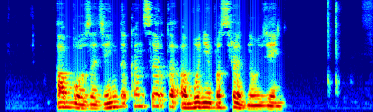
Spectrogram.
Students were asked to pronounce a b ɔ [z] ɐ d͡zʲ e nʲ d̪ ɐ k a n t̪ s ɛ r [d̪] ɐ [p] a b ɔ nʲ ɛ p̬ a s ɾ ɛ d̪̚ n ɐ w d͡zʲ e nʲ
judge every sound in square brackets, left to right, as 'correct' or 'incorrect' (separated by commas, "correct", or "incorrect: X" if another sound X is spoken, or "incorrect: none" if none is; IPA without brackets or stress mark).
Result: correct, incorrect: t̪, incorrect: ʔ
